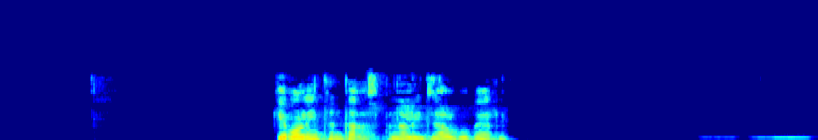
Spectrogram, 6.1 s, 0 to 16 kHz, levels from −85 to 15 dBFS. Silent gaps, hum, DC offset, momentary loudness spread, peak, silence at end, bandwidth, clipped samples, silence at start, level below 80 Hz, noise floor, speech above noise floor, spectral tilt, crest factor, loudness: none; none; under 0.1%; 12 LU; -8 dBFS; 0.2 s; 8 kHz; under 0.1%; 2.1 s; -66 dBFS; under -90 dBFS; over 65 dB; -5 dB/octave; 22 dB; -26 LUFS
